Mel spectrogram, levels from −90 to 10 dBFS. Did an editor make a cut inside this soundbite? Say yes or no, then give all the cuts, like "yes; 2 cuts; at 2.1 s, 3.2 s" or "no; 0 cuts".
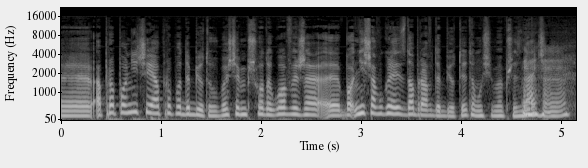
no; 0 cuts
